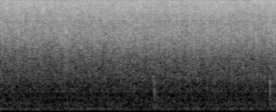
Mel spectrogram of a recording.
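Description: Chicken for tacos sizzles loudly in a Saladmaster pan, a dense, continuous frying hiss close by with faint scattered splatter pops.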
